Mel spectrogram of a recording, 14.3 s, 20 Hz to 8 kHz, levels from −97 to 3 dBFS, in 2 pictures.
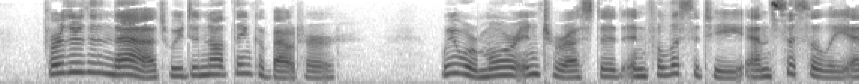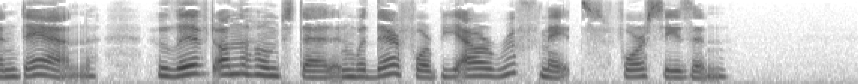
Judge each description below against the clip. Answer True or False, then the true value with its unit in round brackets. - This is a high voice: True (230 Hz)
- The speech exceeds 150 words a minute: False (140 wpm)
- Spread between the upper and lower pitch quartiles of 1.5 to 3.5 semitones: False (4.6 semitones)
